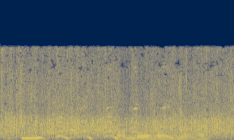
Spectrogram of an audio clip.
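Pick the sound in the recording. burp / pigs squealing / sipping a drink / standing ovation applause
standing ovation applause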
